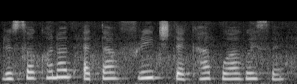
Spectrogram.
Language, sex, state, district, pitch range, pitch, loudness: Assamese, female, Assam, Sonitpur, 255-290 Hz, 270 Hz, -16 LUFS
